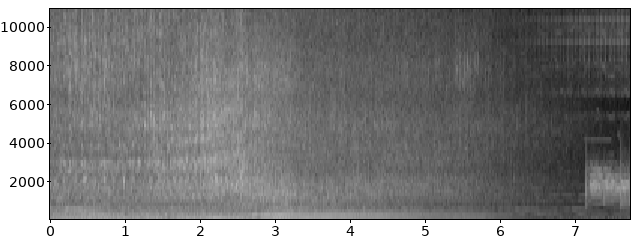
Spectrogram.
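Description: A motorboat moves across the water, its engine revving up and settling into a steady drone over rushing, splashing noise, then easing off and fading near the end.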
